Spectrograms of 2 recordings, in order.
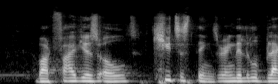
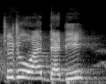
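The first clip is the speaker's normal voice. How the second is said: put-on high, excited little-kid question; mock child voice; 8 semitones higher than usual. Child asking daddy, high and eager. Kid quoted in family story.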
